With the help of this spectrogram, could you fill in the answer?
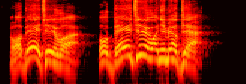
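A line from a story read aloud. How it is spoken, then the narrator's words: Furious roar. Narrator (Russian): взревел он с перекошенным от ярости лицом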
